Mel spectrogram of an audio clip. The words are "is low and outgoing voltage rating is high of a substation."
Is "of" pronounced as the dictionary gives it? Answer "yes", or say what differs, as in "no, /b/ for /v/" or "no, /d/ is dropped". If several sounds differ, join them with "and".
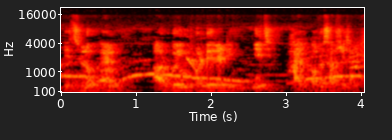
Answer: no, /p/ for /v/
